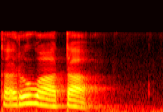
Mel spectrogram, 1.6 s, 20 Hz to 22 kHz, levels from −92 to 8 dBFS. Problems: constant background noise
